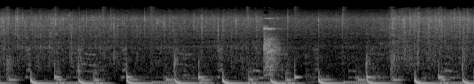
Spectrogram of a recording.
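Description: Garlic sizzles in hot cooking oil in a frying pan, a loud continuous fry heard close with rhythmic stirring scrapes throughout and no speech.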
